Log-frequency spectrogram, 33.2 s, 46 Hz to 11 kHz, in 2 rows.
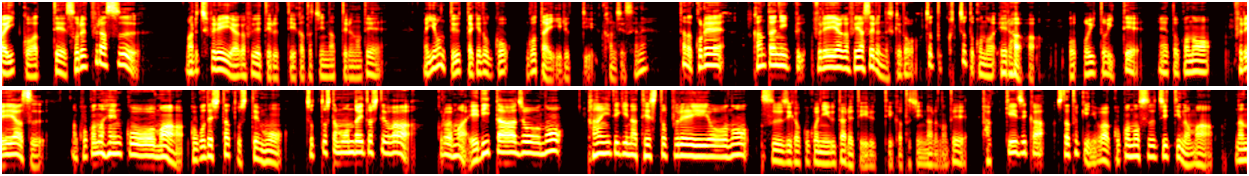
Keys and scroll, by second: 9.8 Escape.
